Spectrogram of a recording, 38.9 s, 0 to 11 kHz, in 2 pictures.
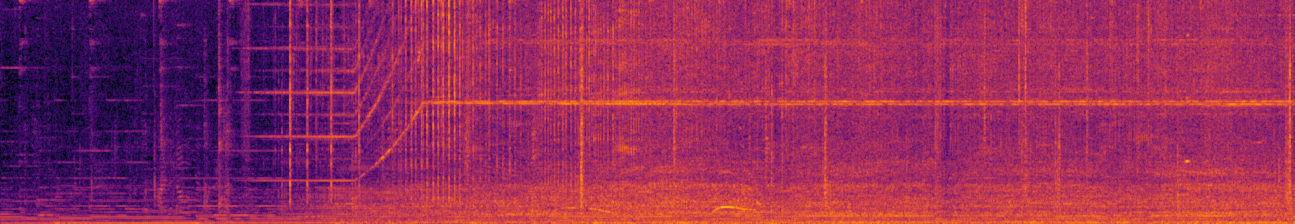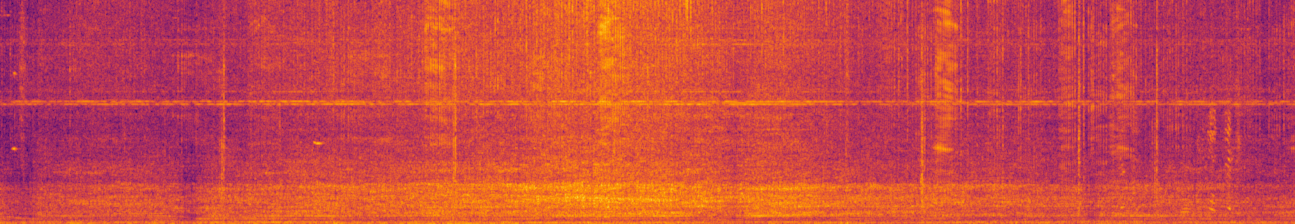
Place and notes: Bernardine Garden, B. Radvilaitės g., Vilnius, Lithuania - Carousel ride
A short carousel ride. People with children getting ready, taking their seats, with soft music playing in the background, and one not so happy boy complaining to his dad. Then, as carousel starts moving, loud mechanical noises drown almost everything out.
Vilniaus apskritis, Lietuva, 9 May 2021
